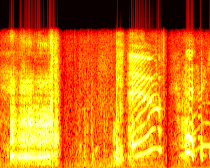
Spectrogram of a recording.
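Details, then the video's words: Dogs playing with laundry indoors; harsh broadband growling burst, then a pause and several short sweeping whines and yips, with a person's voice in the background. "dogs luv laundry day"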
